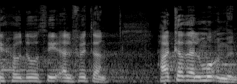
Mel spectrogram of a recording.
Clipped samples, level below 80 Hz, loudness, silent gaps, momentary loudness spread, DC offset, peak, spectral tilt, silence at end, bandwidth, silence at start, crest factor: under 0.1%; -62 dBFS; -23 LUFS; none; 16 LU; under 0.1%; -6 dBFS; -5 dB/octave; 0 s; 17 kHz; 0 s; 18 dB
